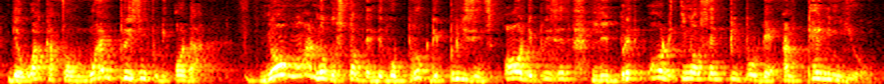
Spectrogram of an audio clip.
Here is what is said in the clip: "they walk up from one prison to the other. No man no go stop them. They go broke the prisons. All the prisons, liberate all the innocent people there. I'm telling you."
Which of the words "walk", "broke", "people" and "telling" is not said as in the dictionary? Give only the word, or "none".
none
